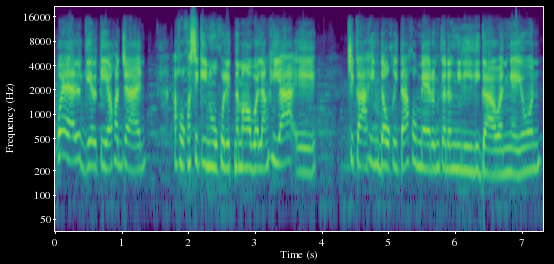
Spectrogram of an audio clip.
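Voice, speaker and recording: A woman's voice: on the high side, fairly even intonation, normal speed, sharp tone, faint music behind. An actress playing a chatty, teasing woman in her twenties in a radio drama. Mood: flirty, prying.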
